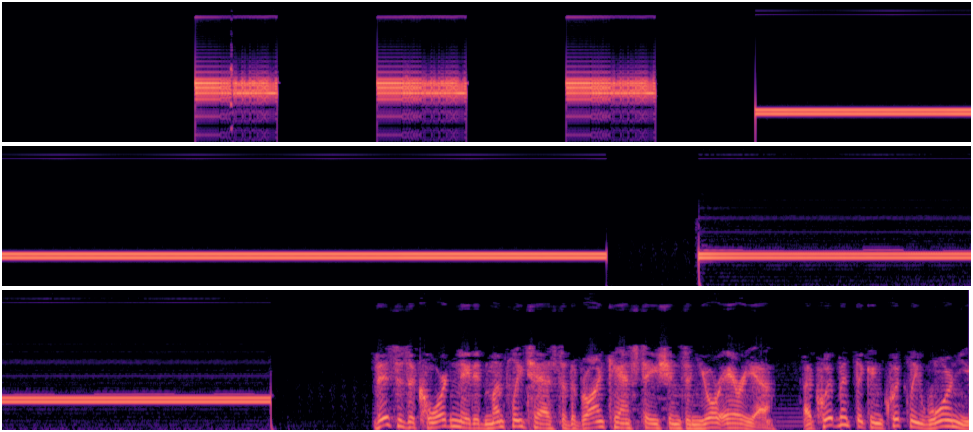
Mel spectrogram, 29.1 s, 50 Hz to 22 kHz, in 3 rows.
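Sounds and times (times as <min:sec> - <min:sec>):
loud steady dual alert tone: 0:16.7 - 0:22.1.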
